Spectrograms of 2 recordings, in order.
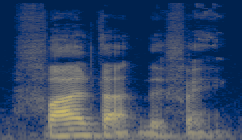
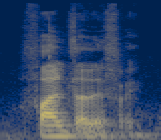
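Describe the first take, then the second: First: "Falta de fe" slowed right down, each word weighed; slow emphatic repeat. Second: Said in the usual way. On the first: Shown as a demonstration. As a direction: drive it home slowly, word by word. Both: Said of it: "Hombres de poca fe".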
